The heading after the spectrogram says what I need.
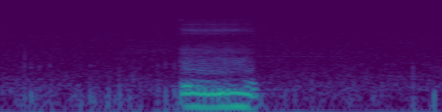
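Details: A male Beagle dog that snores every time he sleeps: a single low, rumbling snore lasting under a second in a quiet room; snoring.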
